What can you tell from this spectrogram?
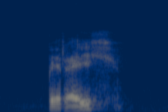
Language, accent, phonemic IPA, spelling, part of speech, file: German, Austria, /bəˈʁaɪ̯ç/, Bereich, noun, De-at-Bereich.ogg
- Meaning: 1. area, realm, range, scope 2. course of study or domain of knowledge or practice; field 3. region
